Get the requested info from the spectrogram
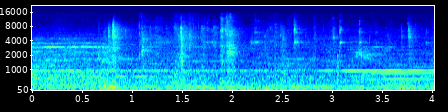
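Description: Quiet corridor room tone with a faint steady hum and a series of light clicks and taps, several about half a second apart.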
